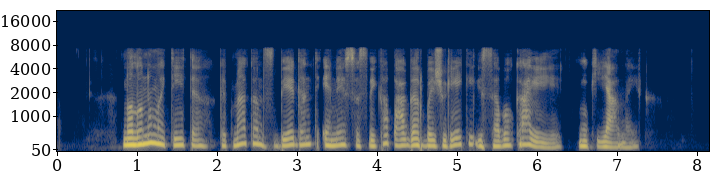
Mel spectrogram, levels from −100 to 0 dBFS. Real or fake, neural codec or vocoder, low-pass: fake; codec, 24 kHz, 1 kbps, SNAC; 7.2 kHz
